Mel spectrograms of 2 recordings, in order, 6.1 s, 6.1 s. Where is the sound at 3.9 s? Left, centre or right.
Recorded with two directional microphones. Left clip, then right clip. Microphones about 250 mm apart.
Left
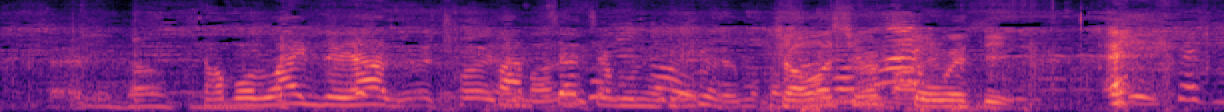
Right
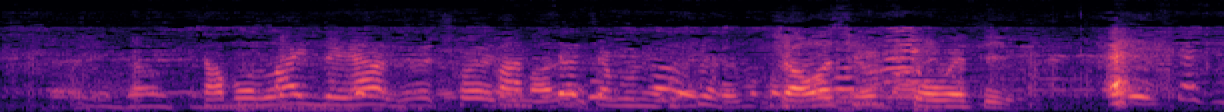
Left.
